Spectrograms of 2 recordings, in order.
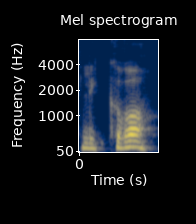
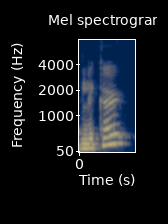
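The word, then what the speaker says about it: לקרוא: a li kro yes li kro li kro is it like liquor no li kro is a to read Ah, lickro.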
